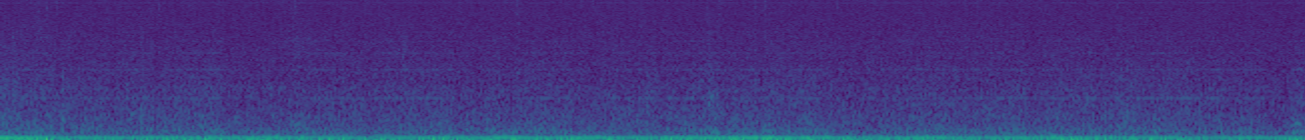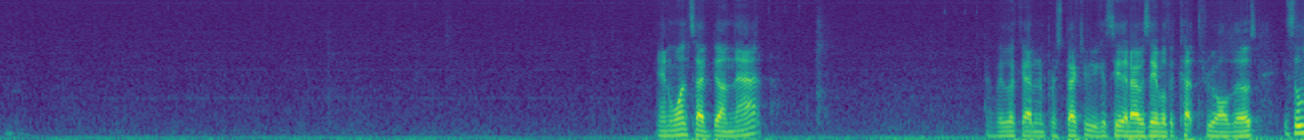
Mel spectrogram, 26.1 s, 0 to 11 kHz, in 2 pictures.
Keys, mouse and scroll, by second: 0.0 click, 0.2 scroll, 0.6 click, 1.2 click, 1.7 click, 2.5 click, 3.0 click, 3.8 click, 4.7 click, 5.2 click, 6.0 click, 6.4 click, 7.2 click, 7.7 click, 8.4 click, 8.9 click, 9.8 click, 10.4 click, 11.2 click, 13.6 click, 14.8 click, 15.9 click, 17.2 click, 18.3 click, 20.9 click, 21.1 click, 22.6 click, 22.8 click, 23.4 middle click, 23.7 middle click, 25.1 middle click, 25.2 middle click, 25.9 middle click.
